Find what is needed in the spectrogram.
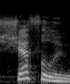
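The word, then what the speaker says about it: Cefalù: telling me all about that and it's also pronounced chefalu right you're right i was pronouncing it the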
